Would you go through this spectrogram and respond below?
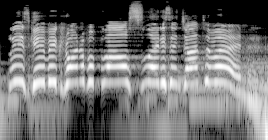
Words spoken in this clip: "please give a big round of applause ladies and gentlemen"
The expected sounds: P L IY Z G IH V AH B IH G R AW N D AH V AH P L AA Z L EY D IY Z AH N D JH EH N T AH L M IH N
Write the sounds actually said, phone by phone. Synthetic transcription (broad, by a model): P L IY Z G IH V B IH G R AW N AH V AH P L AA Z L EY D IY Z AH N JH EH N T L M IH N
